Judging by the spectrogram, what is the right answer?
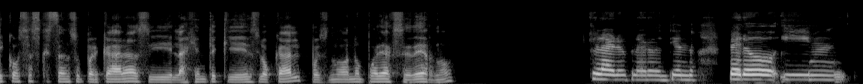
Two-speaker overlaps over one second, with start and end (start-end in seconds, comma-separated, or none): none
